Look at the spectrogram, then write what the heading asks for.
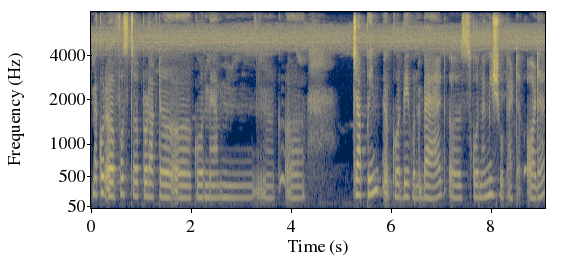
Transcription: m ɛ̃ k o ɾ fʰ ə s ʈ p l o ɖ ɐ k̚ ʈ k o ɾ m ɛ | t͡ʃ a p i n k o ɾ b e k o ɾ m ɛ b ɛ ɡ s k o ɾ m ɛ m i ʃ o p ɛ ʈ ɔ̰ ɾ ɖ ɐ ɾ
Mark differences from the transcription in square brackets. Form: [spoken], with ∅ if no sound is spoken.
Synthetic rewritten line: m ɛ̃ k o ɾ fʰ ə s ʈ p [ɾ] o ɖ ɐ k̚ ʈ k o ɾ m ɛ | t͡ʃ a p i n k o ɾ b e k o ɾ m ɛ b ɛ ɡ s k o ɾ m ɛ m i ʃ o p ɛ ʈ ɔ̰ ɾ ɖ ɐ ɾ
